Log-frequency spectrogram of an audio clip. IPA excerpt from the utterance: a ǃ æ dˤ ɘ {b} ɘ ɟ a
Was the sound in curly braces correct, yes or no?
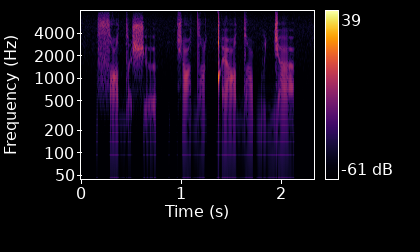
yes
